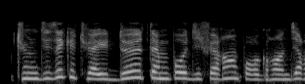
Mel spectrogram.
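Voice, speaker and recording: A woman keeps her intonation fairly even as she talks at a fairly slow pace. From Pakistan. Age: 20s. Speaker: podcast host. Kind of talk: casual interview conversation.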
